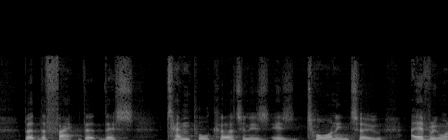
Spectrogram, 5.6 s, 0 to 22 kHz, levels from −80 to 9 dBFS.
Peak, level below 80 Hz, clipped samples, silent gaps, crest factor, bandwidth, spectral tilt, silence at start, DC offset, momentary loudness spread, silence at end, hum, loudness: -14 dBFS; -68 dBFS; under 0.1%; none; 20 dB; 13 kHz; -5 dB/octave; 0 s; under 0.1%; 9 LU; 0 s; none; -35 LUFS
